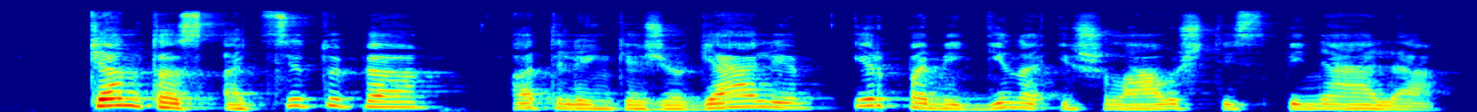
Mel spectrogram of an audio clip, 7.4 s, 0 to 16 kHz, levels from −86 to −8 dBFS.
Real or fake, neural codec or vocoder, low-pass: real; none; 10.8 kHz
